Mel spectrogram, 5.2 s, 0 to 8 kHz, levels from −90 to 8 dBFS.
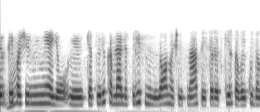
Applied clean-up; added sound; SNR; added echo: neural mask model Resemble Enhance denoiser.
